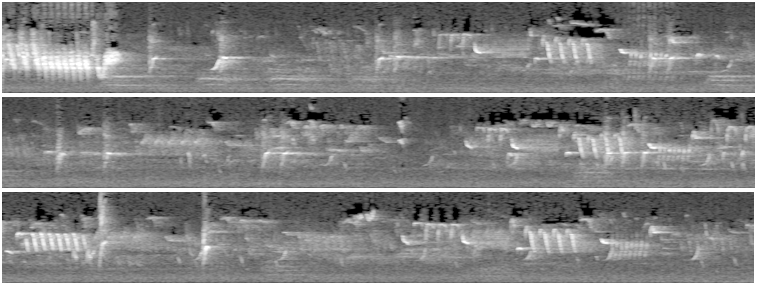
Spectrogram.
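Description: Birds singing: a steady stream of chirps and short rapid trills from more than one bird, loudest in the first second or so.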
